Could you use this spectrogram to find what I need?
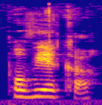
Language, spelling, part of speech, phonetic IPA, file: Polish, powieka, noun, [pɔˈvʲjɛka], Pl-powieka.ogg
